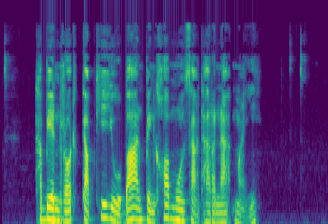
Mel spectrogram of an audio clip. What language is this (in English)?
Thai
